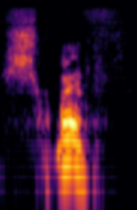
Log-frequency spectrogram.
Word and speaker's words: Schrempf: And yes, you pronounce every letter Shrimp.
